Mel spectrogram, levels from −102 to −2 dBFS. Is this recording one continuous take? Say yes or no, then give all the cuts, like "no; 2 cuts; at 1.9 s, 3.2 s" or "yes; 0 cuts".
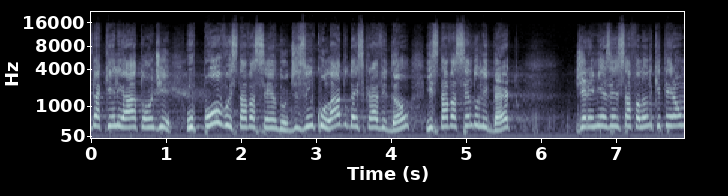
yes; 0 cuts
